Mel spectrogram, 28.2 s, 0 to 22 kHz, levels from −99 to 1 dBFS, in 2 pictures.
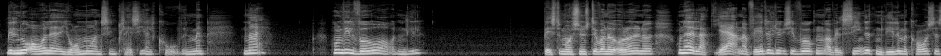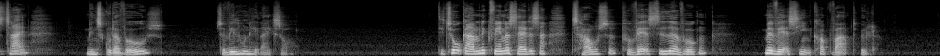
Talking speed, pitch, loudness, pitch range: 140 wpm, 180 Hz, -24 LUFS, 160-205 Hz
